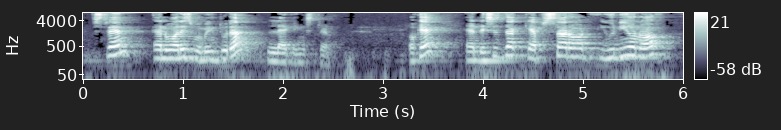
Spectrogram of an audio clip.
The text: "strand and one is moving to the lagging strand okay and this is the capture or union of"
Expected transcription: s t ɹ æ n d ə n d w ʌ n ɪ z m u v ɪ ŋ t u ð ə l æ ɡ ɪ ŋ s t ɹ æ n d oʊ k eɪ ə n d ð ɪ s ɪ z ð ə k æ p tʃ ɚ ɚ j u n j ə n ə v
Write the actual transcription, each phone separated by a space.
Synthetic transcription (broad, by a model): s t ɹ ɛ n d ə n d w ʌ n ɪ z m u v ɪ ŋ t u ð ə l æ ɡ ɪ ŋ s t ɹ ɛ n oʊ k eɪ ə n d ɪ s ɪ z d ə k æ p s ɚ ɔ j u n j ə n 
